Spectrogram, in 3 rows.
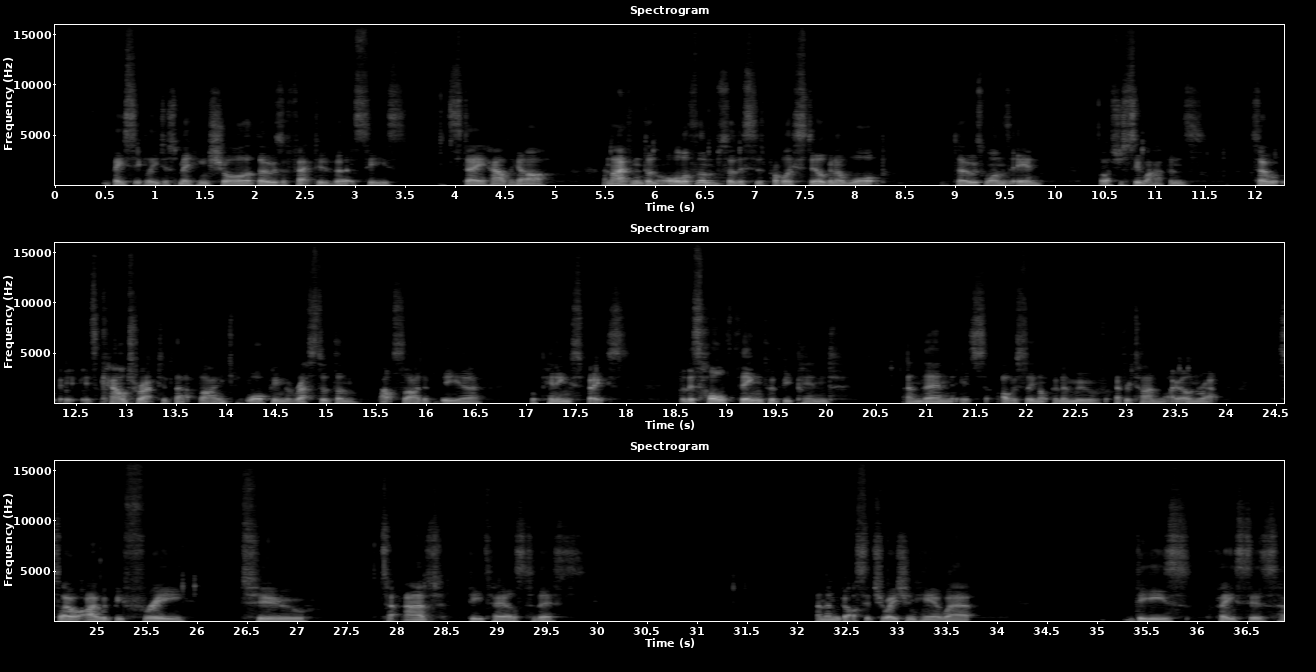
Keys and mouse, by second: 0.1 a, 0.2 click, 0.8 drag, 2.6 p, 3.5 a, 3.6 a, 5.4 click, 6.3-9.8 drag, 10.2 u, 11.4 click, 11.9 click, 13.1 a, 13.2 a, 15.2 ctrl+z, 15.8 ctrl+z, 16.7 ctrl+z, 18.8 p, 20.1 u, 21.0 a, 21.1 a, 23.1 u, 24.6 ctrl+r, 25.9 a, 26.0 a, 26.6 3, 27.4 ctrl+r, 28.5 2, 29.4 3, 30.5 e, 31.3 a, 31.5 a, 32.1 3, 35.3-36.8 middle drag.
